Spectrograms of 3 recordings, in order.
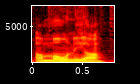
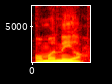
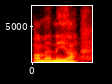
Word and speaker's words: Omonia: game Manchester United versus I was calling them ammonia uh but it's omania that's the proper pronunciation so look we're gonna get it right today omania look Manchester United made a meal out of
